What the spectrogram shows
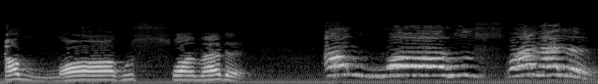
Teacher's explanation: صاد حروف مستعلیہ میں سے ہے، یہ پر ہوگا. اب دال کے اوپر پیش ہے، آیت ختم ہونے کی وجہ ساکن کریں گے اور سکون کی وجہ سے صفت قلقلہ ادا ہوگی.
